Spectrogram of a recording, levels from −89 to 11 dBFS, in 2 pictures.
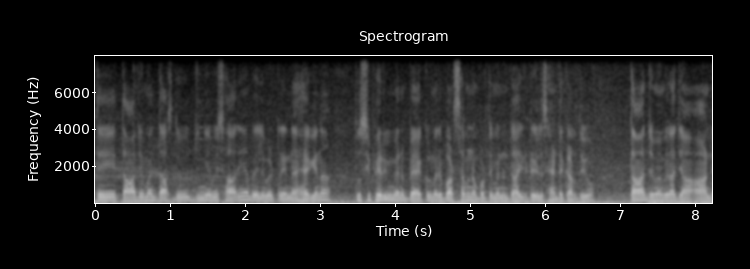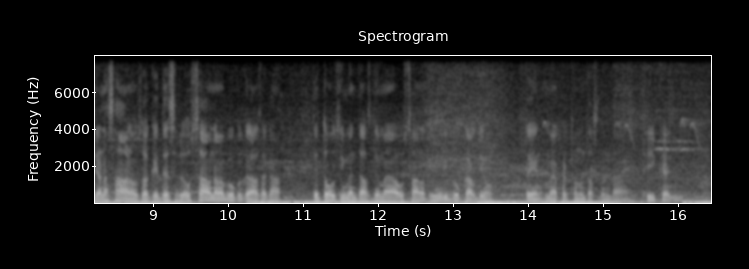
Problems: none marked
